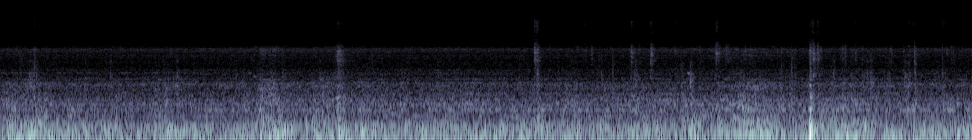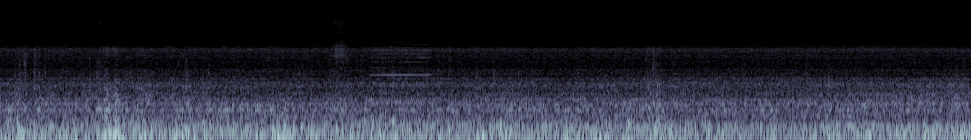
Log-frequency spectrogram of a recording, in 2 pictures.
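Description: Steady low rumble of a long-distance passenger train running on the rails, heard from inside the carriage, with scattered light clicks and one sharp knock about twelve seconds in.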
